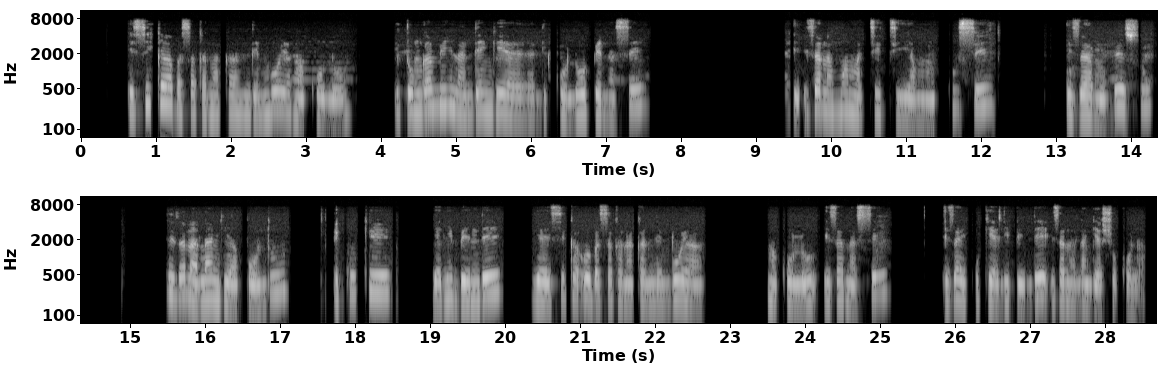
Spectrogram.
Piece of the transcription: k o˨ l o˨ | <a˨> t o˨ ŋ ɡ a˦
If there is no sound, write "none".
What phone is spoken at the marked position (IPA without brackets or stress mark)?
e˨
